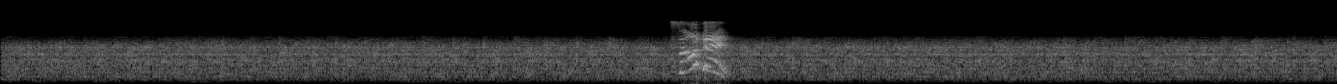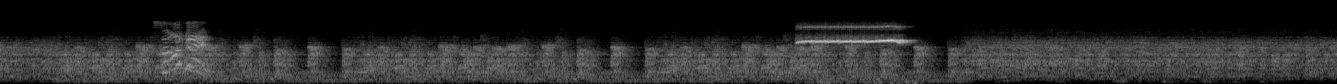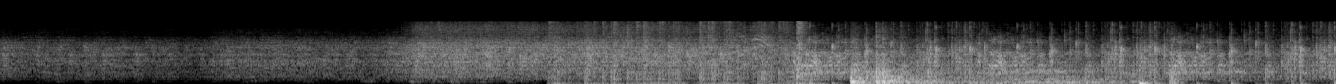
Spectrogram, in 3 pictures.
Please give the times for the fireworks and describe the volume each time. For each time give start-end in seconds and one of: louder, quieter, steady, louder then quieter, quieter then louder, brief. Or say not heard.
32.2-38.5 louder then quieter.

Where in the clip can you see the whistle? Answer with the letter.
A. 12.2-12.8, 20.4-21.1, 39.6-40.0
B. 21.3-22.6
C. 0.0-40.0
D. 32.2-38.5
B.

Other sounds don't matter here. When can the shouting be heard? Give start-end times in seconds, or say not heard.
6.7-7.3, 14.9-15.5, 34.0-34.5.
